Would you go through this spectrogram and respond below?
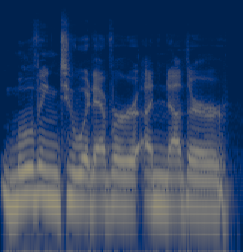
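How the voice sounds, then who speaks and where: A man's voice: mid-range voice, steady tone, moderate pace, mellow, dry recording, clean studio sound. A man hosting a podcast, reading out listener questions and joking around in casual chat. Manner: playful, reads listener questions. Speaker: podcast host.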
